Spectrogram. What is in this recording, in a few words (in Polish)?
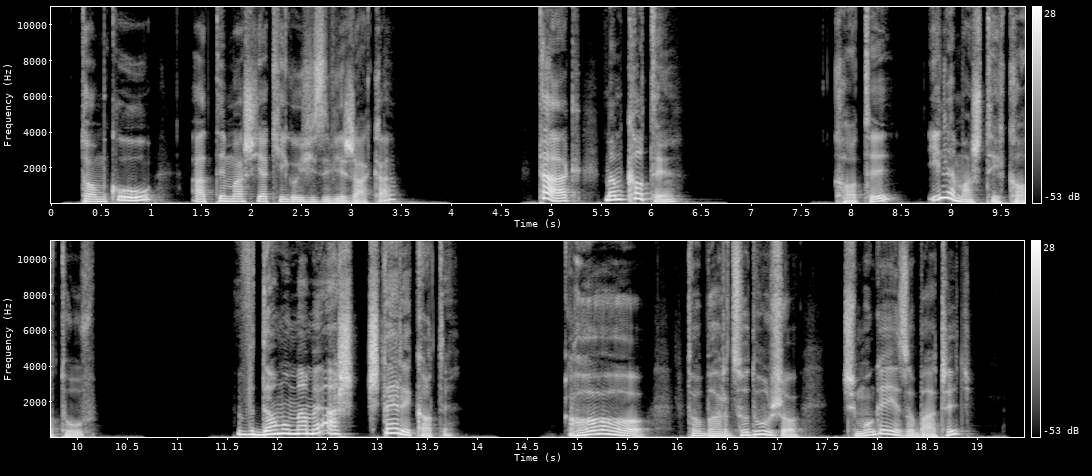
dialog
